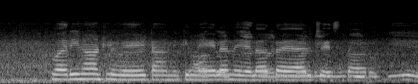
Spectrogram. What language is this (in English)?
Telugu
